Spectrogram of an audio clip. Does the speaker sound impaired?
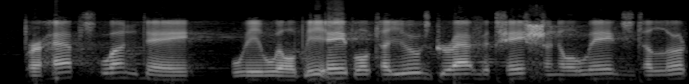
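Yes: ALS, tracheotomy, through a speech-generating device; tracheotomy after critical pneumonia during CERN visit, computerized speech synthesizer; speaks only through computerized speech synthesizer with American voice; lost voice due to tracheotomy, robotic American-accented synthesized voice, earlier natural speech deteriorated.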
